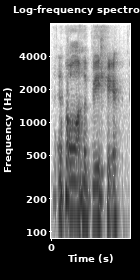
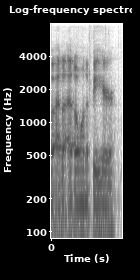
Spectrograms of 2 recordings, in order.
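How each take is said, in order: First: Louder, laughing through the complaint, higher; laughing whine. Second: Said in the usual way. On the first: Real, not acted. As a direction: giggle it out as a mock protest.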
